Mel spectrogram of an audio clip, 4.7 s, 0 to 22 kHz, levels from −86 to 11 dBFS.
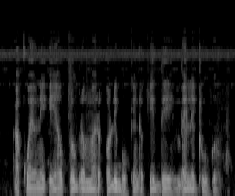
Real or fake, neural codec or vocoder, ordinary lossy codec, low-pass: real; none; none; none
